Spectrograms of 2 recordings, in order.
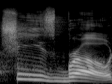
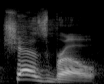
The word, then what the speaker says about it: Chesebro: mean Jail jail Kenneth cheese bro now to be fair cheese bro pronounces his name chesbro also to be fair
